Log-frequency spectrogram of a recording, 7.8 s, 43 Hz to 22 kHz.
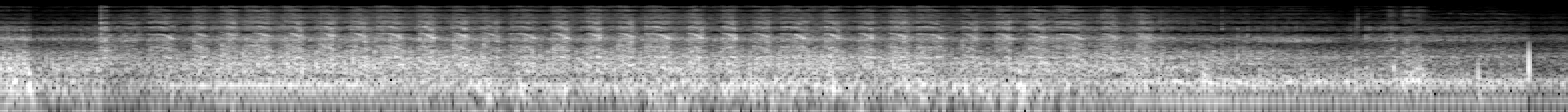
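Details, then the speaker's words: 2009 Mazda 3 2.2 diesel that quit after the oil light came on, battery flat; injectors flash, so rail pressure is present: even but sluggish cranking at about three turns a second, never catching; cranking speed too low to start. "my problem with this cat is not enough rotational speed but whatever reason so let's keep thinking you"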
